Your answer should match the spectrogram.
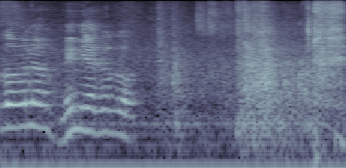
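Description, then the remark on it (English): Voices are heard briefly at the start, then a door is lifted open with a rough, rolling scrape that builds over the last second, moderately loud. “Can one of y'all lift the door up real quick?”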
